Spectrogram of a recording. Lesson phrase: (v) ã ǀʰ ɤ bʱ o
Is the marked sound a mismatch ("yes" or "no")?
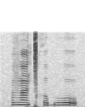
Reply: no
